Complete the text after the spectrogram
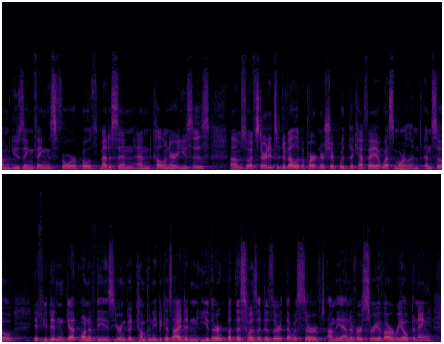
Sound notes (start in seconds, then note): none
